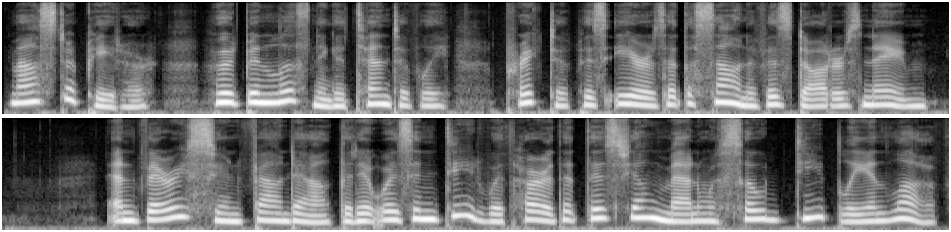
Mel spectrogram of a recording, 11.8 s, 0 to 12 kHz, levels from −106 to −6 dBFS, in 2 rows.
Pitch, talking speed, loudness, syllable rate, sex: 205 Hz, 195 wpm, -19 LUFS, 5.0 syllables/s, female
